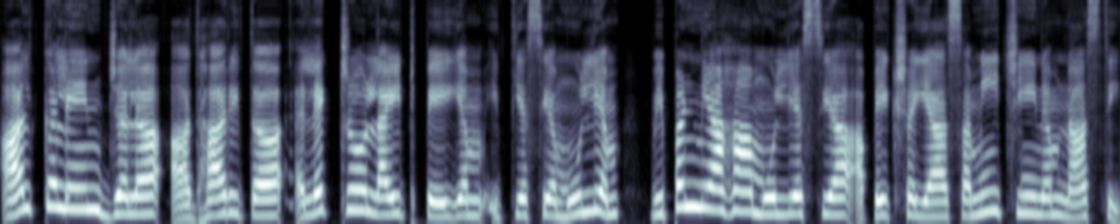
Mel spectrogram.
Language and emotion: Sanskrit, neutral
